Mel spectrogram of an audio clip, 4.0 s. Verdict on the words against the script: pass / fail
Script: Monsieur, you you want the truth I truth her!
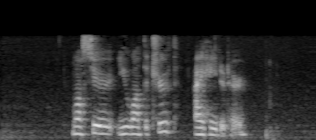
fail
